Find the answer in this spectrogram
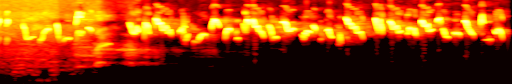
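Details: Lemon-bellied white-eye (kecial kuning) song from Lombok, used to prompt quiet caged birds to sing: rapid, continuous chatter of short high whistled notes, sharply rising and falling, with a few drier notes at the start.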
